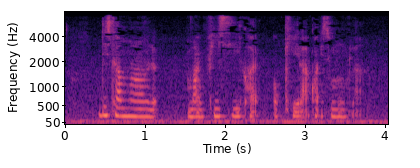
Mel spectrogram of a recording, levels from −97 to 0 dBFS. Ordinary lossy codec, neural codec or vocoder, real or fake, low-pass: MP3, 32 kbps; none; real; 7.2 kHz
